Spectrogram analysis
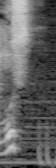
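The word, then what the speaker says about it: muss: मुस में उमलाउट नहीं है, इसलिए इसकी प्रोनाउंसिएशन हो रही है मुस, और इसमें कोई एंडिंग नहीं आती, ये होता है इश मुस।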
